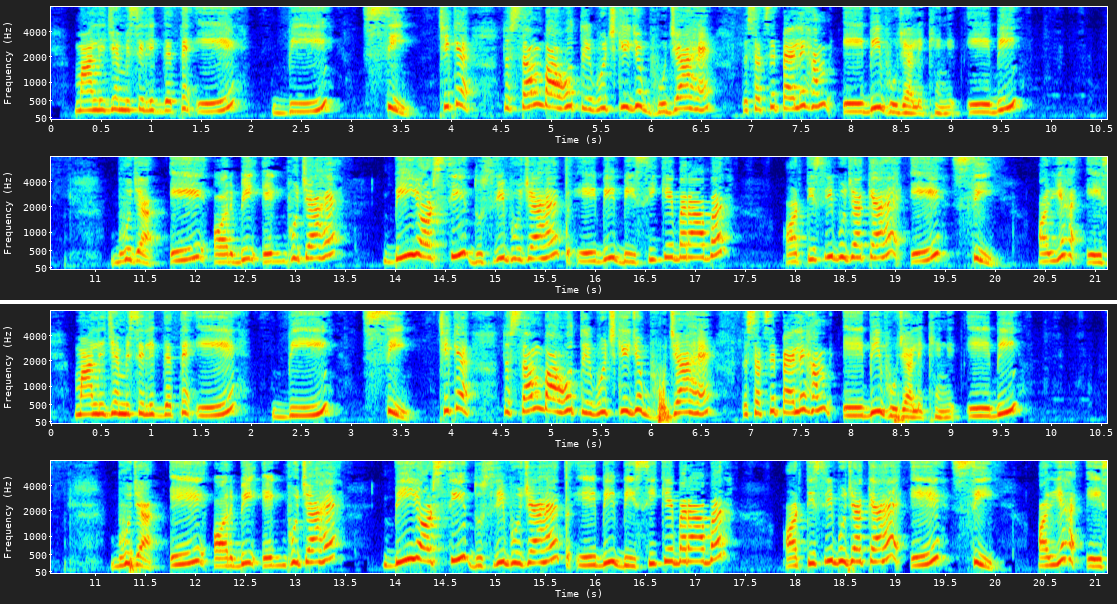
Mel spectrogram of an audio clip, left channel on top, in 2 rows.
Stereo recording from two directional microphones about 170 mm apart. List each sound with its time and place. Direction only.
0.2 s a woman's voice: 45° right (ahead or behind)
11.1 s a woman's voice: 50° right (ahead or behind)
